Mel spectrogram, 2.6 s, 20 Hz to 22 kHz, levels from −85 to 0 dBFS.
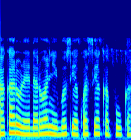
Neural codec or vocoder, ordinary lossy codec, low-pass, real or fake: none; none; 7.2 kHz; real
